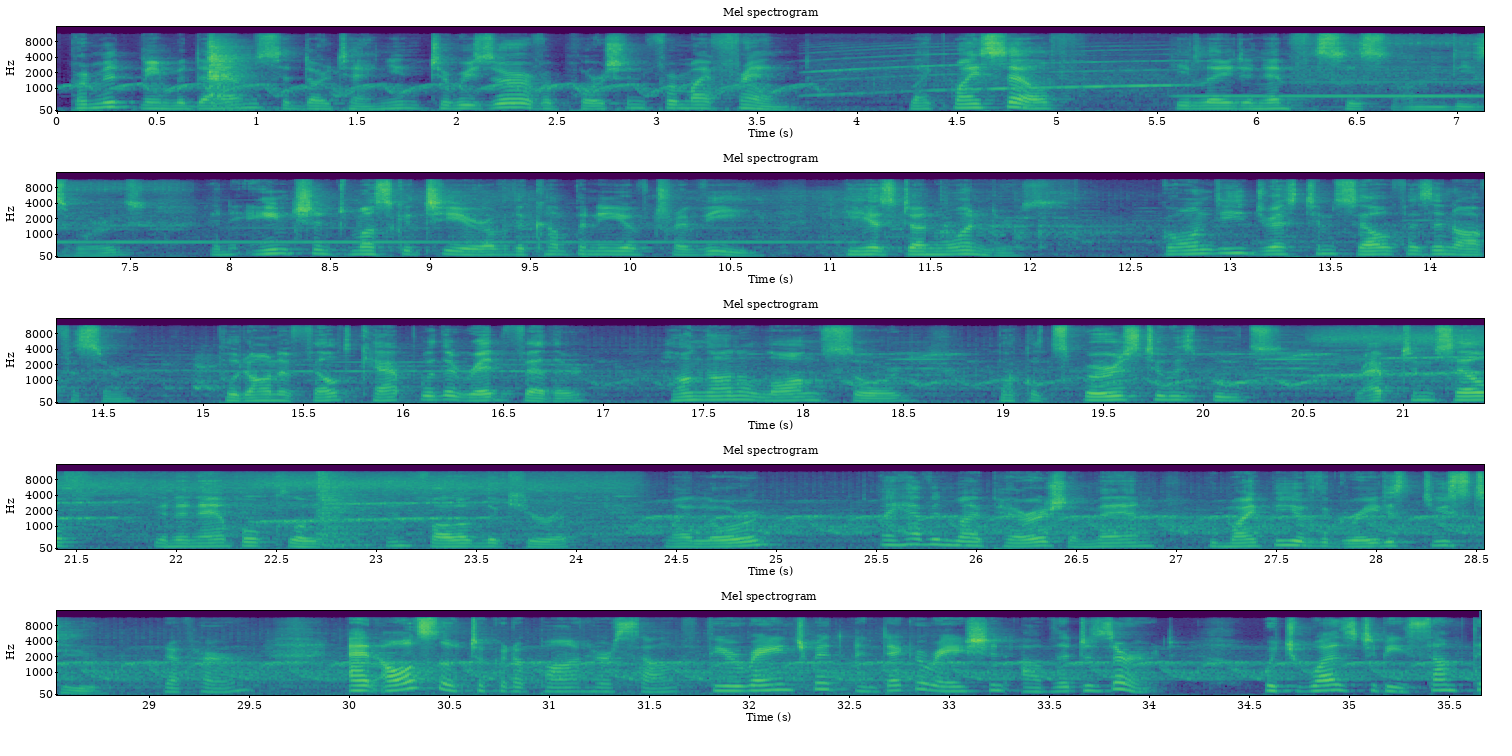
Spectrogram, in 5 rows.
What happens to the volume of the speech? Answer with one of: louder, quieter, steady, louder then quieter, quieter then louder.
steady.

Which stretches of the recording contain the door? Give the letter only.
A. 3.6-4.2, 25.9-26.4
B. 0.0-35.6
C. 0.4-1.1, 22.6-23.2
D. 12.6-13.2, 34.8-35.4
C.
